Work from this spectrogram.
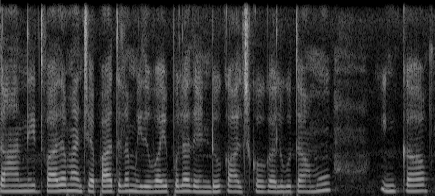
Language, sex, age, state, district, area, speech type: Telugu, female, 18-30, Telangana, Yadadri Bhuvanagiri, urban, spontaneous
